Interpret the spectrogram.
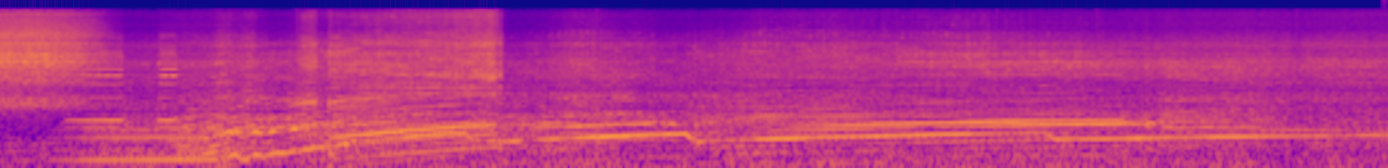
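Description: A performance car's engine at full throttle in a roll race, heard inside the car: the revs climb steeply, then keep rising in stages, dropping sharply twice at upshifts.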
